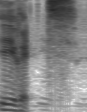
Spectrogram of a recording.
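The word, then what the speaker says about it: ארץ: Alors, ici, Eret. Voilà, il faut. C'est la dernière lettre, c'est un R et c'est un TS. Eret.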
